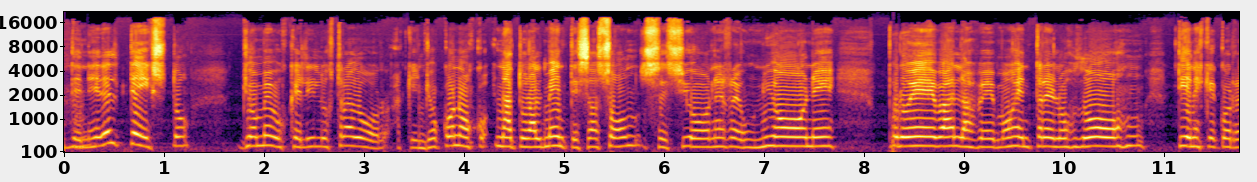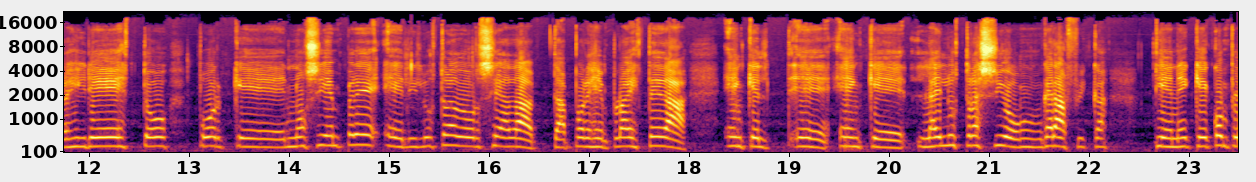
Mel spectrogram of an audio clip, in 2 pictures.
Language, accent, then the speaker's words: Spanish; Los Teques, Miranda, Venezuela; yo soy de los Altos Mirandinos, concretamente Tequeña. Y algo que marcó mi vida fueron dos cosas. Los trenes y la neblina. Yo iba al colegio en medio de la neblina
